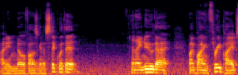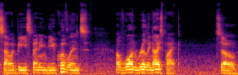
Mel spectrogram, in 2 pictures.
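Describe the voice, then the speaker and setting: This man's voice sits at a medium pitch, moving at a moderate pace with ordinary pitch variation. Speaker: pipe smoking YouTuber. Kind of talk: casual show-and-tell monologue. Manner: halting, many fillers.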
